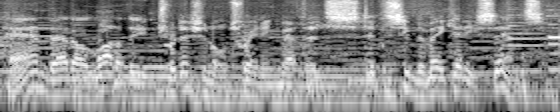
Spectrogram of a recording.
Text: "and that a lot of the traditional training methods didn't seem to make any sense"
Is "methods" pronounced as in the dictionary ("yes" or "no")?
yes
